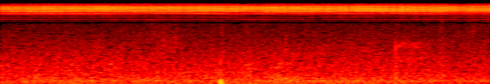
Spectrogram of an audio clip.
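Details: Cicada heard for the first time this summer at a family home in Nishinomiya, Japan, as the rainy season nears its end; a steady, shrill, high-pitched continuous buzz runs unbroken throughout, with faint low background noise.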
